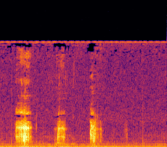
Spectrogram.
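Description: Three short, faint puffs of air from a HomeRight Quick Painter's paint pad as its trigger is tapped, the first the loudest. This is "burping" the Quick Painter: trapped air escaping from the paint chamber before the paint comes through.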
